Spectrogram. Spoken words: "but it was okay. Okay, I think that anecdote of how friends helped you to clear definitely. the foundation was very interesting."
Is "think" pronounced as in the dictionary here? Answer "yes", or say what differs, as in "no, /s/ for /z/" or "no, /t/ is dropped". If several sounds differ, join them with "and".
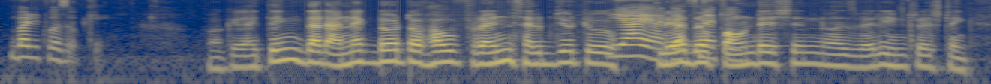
no, /t/ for /θ/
